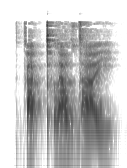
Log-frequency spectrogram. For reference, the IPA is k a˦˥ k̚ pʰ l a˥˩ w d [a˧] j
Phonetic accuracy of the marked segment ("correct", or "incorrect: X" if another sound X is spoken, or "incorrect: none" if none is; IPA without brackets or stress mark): correct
